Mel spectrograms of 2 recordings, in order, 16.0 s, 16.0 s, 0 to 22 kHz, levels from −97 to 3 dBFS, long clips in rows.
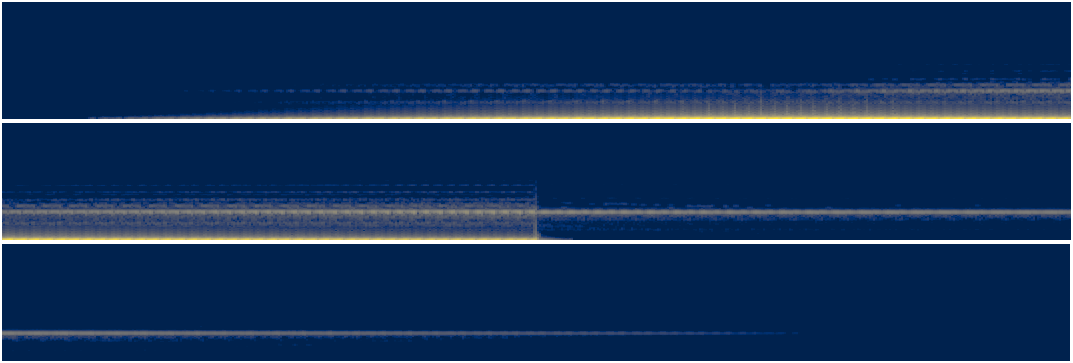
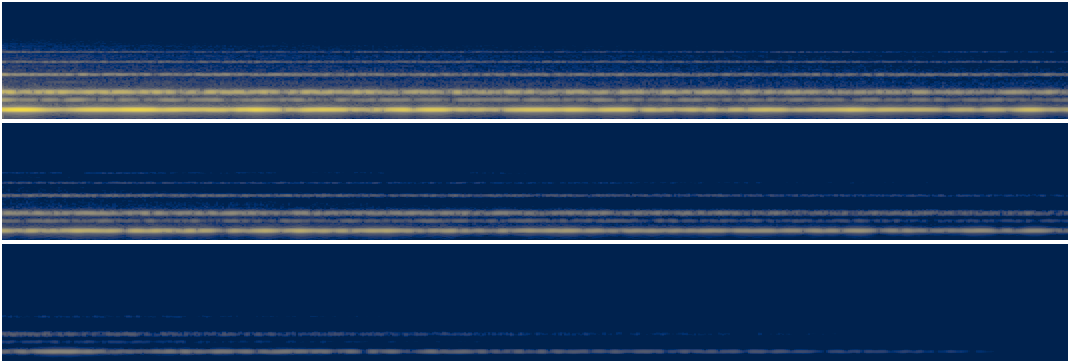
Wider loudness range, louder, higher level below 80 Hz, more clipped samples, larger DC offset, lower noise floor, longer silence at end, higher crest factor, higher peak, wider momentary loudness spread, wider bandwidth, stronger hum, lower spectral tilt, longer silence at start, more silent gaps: about the same, 23 LU vs 25 LU; second, -32 LUFS vs -17 LUFS; first, -22 dBFS vs under -90 dBFS; neither; neither; about the same, -87 dBFS vs -86 dBFS; first, 8 s vs 6.35 s; second, 12 dB vs 20 dB; about the same, 0 dBFS vs -2 dBFS; about the same, 24 LU vs 23 LU; second, 1 kHz vs 2.8 kHz; neither; first, -12 dB/octave vs -10.5 dB/octave; first, 1.45 s vs 0 s; neither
